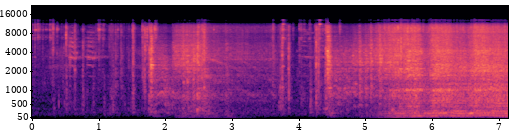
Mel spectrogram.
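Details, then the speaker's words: 1968 Pontiac GTO V8 (stated "404" motor) with a brand new battery and no oil leaks: a few clicks, then it starts right up and settles into a steady, even idle rumble with no knocks or misses, a normal start and idle. "starts right up there's the uh 404 motor uh stickers are still on the front here as you can see"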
